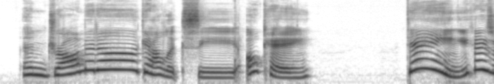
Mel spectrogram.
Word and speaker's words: Andromeda: Androme meta emphasis on two. Yeah. Two. Oh, Andromeda. Andromeda galaxy.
